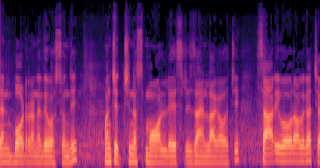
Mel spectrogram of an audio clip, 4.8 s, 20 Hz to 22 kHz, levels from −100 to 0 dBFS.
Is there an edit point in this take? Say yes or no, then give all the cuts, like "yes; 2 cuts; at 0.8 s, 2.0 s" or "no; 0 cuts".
no; 0 cuts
